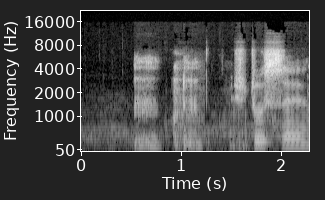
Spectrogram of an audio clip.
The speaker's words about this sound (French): Je tousse et j'attends. C'est pour essayer de la faire revenir à la réalité.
